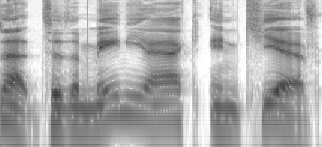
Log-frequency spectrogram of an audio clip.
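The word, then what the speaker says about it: Kyiv: you right listen that to the maniac in Kiev it's actually pronounced Kei by the way and he's not a maniac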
